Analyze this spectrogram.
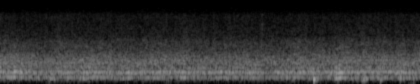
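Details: Steady collective buzz of bees, a low-mid droning hum with stacked tones, occasional soft clicks or knocks near the end beneath the unbroken insect drone.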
